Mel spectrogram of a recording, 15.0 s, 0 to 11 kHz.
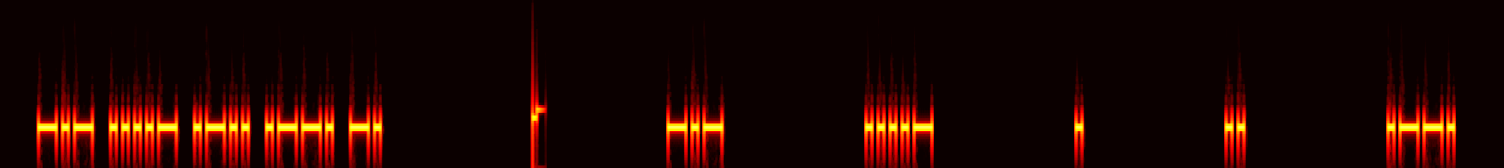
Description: Morse code, heard as a keyed tone, about 20 wpm, spaced as for 9 wpm, 700 Hz. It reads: K4LPN K4EIP
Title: USA Call Signs - 5 Characters - 8x Character Spacing - 20wpm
